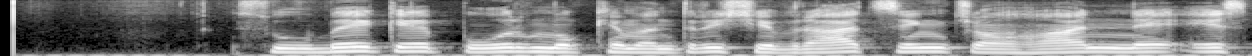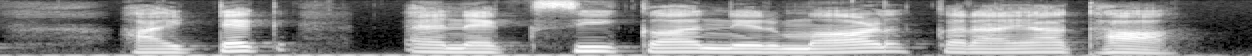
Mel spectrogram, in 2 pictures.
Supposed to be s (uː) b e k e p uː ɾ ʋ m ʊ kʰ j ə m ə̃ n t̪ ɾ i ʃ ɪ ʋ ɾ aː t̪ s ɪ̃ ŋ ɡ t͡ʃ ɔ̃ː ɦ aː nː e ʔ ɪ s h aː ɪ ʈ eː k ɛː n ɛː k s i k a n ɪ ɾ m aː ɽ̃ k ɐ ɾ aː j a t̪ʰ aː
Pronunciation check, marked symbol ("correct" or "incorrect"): correct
